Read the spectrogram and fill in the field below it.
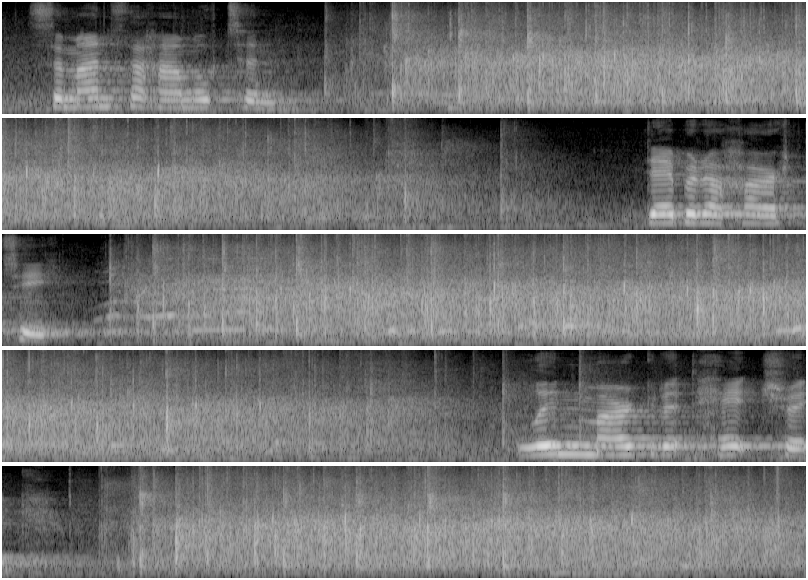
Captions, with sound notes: Samantha Hamilton. (AUDIENCE APPLAUDING) Deborah Harty. (AUDIENCE APPLAUDING) Lynne Margaret Hettrick. (AUDIENCE APPLAUDING)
